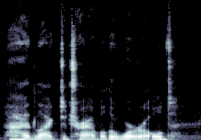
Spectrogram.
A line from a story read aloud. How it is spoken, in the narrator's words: sighs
